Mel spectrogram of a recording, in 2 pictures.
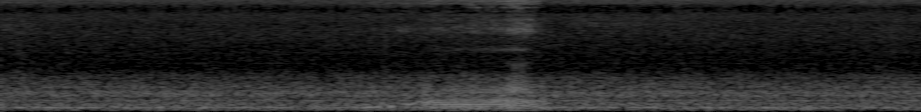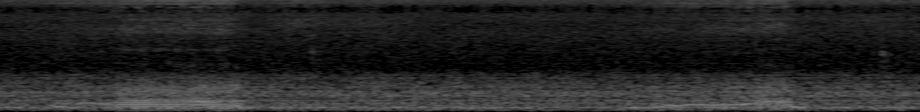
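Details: English Bulldog Floyd sleeping by the fire snores in slow, regular cycles. A rough, low, rattling snore swells about every four to five seconds, with quieter breathing between.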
